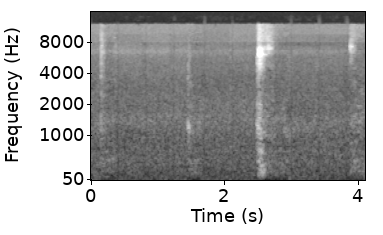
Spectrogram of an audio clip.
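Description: Quiet room tone over a video-call microphone, broken by a few short, soft noises; the loudest comes about two and a half seconds in.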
